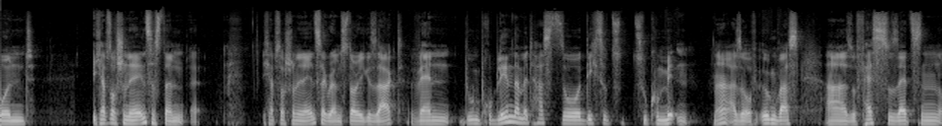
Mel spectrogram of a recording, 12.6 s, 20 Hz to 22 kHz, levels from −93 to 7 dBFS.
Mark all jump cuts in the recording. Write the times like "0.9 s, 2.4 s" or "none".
none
